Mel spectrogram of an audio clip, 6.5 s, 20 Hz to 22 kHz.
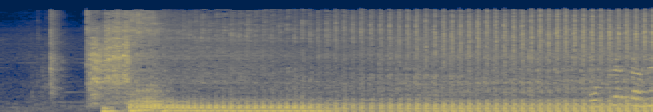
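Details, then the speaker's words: Honda CB250 motorcycle, cold start after top-end repair with all new upper components, previously had a strange dragging noise only when cold: catches at once, steady even thump about four beats a second, no knocking, good top-end lubrication. "no tiene ningún ruido ningún ruido feo tenemos lubricación bien arriba y ahí está el el motor solo ruido de motor no hay más"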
